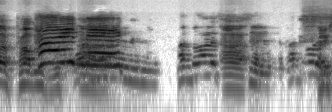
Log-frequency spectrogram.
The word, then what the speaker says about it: Radolfzell: Radioisville?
